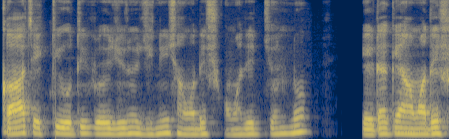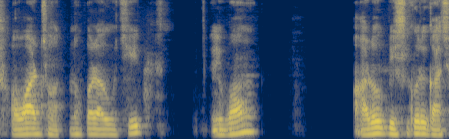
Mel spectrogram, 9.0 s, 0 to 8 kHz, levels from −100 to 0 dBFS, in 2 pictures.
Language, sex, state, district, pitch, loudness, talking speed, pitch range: Bengali, male, West Bengal, Dakshin Dinajpur, 120 Hz, -20 LUFS, 125 wpm, 115-130 Hz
